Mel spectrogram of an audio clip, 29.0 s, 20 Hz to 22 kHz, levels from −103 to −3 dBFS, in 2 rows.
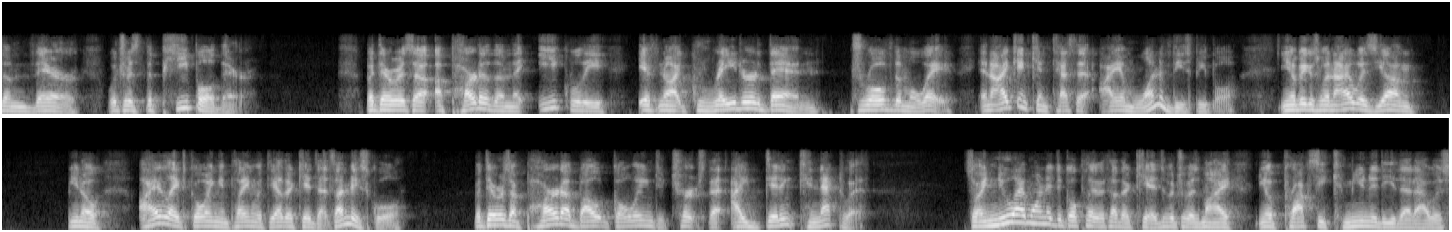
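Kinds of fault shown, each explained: AMR comfort noise: In pauses the phone stops sending speech and the receiver fills in synthetic noise. Here the real background switches to a smooth, steady hiss six times, as after "was the people there" and "I didn't connect with", lasting up to 0.8 s.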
